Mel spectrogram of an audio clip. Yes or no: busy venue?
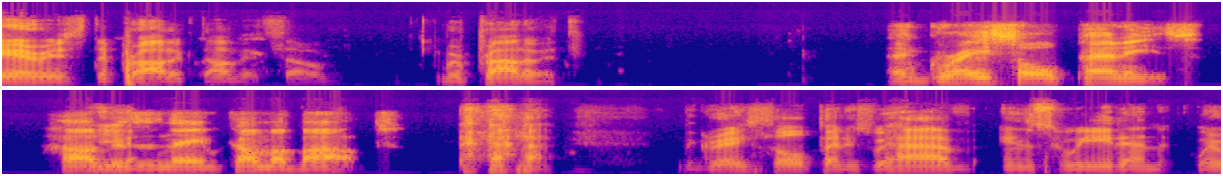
no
